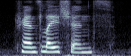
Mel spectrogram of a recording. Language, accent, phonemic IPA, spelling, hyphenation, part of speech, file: English, US, /tɹænzˈleɪʃənz/, translations, trans‧lat‧ions, noun, En-us-translations.ogg
- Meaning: plural of translation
